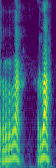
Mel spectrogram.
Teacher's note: pag gilagid din siya kasi yung dila natin is nasa taas ng gilagid natin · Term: pakatal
